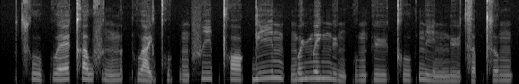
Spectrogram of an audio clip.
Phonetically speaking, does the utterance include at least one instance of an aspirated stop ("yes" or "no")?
yes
